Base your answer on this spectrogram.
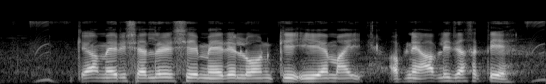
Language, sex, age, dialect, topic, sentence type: Hindi, male, 18-24, Marwari Dhudhari, banking, question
